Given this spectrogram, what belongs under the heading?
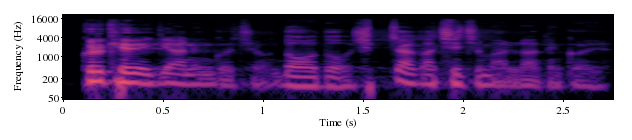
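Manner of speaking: ordinary delivery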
